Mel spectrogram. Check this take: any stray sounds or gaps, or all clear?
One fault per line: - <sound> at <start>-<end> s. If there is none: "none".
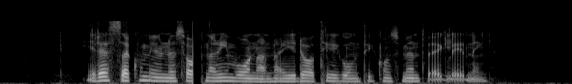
- dropout at 1.9-2.0 s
